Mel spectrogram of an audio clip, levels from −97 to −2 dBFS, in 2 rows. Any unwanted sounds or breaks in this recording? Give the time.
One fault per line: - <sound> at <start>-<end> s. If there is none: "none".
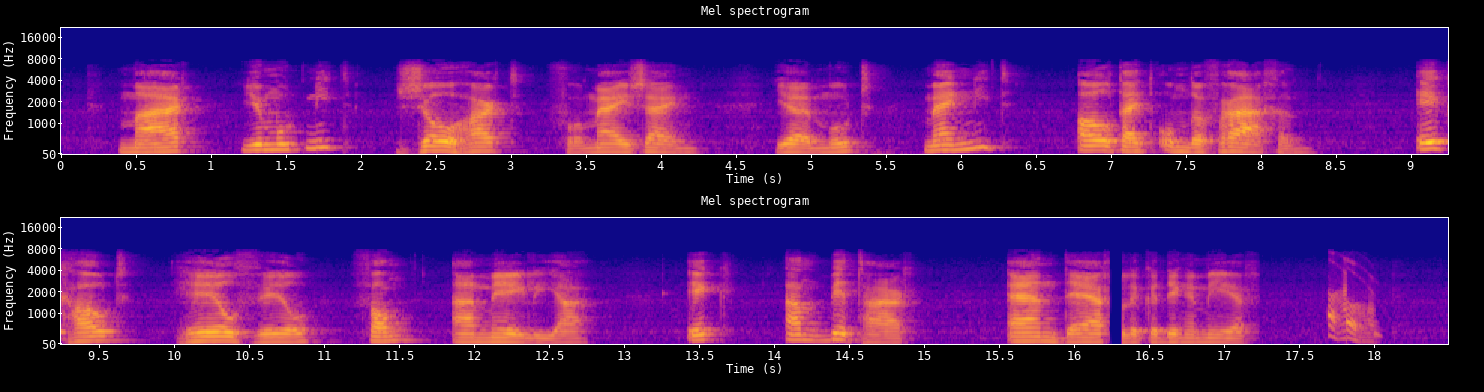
- dropout at 16.2-16.3 s
- chirp at 17.7-18.1 s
